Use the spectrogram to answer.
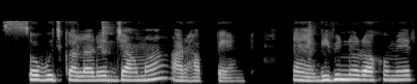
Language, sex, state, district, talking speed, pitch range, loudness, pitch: Bengali, female, West Bengal, North 24 Parganas, 145 wpm, 185-215 Hz, -18 LUFS, 200 Hz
